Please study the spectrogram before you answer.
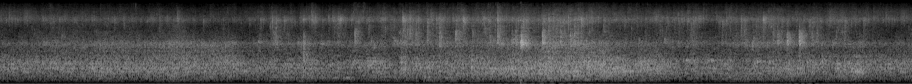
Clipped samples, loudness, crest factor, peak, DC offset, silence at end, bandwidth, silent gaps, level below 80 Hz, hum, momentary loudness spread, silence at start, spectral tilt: under 0.1%; -25 LUFS; 20 dB; -8 dBFS; 0.1%; 0 s; over 20 kHz; none; -72 dBFS; none; 8 LU; 0 s; 1.5 dB/octave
